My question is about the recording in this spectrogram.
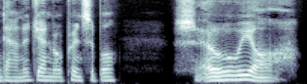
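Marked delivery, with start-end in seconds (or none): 1.7-3.0 slow beadle. Acted. Beadle agreeing.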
